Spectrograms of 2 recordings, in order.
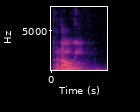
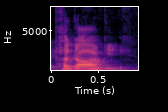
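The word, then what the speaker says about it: pierogi: I don't I don't I used to say it like I used to just say padogi cuz that's what it sounded like to me when she said it. It's not perogi.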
